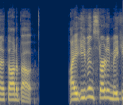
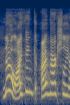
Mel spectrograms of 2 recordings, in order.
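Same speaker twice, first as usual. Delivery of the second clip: pitched up, giggly, flustered; flustered high voice; 9 semitones higher than usual. Real, not acted. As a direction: scramble for the answer, laughing nervously. Flustered, laughing, piecing answer together.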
